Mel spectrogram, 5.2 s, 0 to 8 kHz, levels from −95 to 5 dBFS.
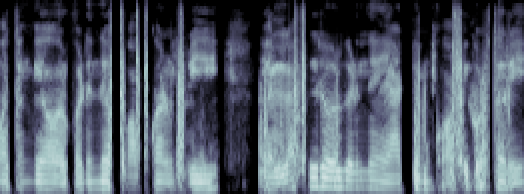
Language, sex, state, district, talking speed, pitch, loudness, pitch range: Kannada, male, Karnataka, Gulbarga, 160 wpm, 105 Hz, -16 LUFS, 105-120 Hz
